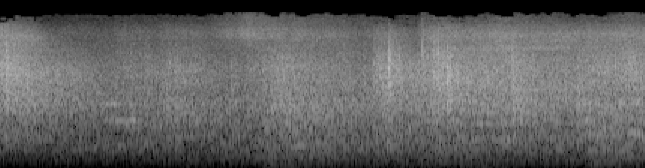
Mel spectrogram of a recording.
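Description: Sharp crack of a hockey stick or puck striking on the rink right at the start, then a few more knocks and clatters about two and a half to three seconds in, over the steady hiss of skates and arena noise.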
